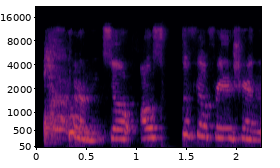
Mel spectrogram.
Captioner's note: coughs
